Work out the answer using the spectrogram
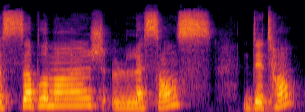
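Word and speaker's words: Sublimage L'Essence de Teint: And then the sublimage leance deton that's how it's pronounced.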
